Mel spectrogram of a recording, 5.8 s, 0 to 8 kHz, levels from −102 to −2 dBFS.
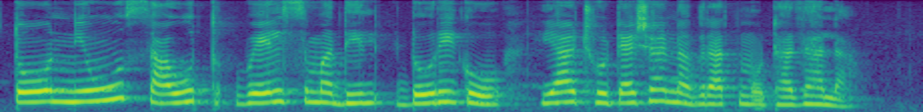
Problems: low volume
